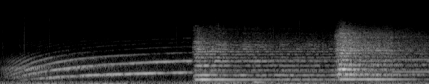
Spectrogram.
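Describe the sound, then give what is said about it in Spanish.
Alarm sirens wail loudly, their rich harmonic tones rising steadily, then jumping to a higher sustained pitch twice with sudden surges in volume. No voices are heard. “De repente sonaron unas sirenas de alarma.”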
